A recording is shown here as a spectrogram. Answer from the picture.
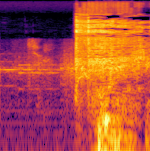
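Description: A man blowing his nose hard into a tissue: a loud rushing blast starting about a second in, over faint background music.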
